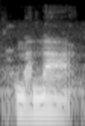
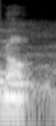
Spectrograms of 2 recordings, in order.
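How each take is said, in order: First: The word is said with an American accent. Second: The word is said with a Filipino accent.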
